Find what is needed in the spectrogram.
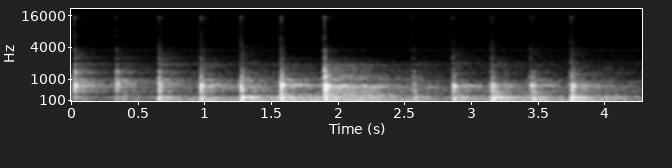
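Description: Instrumental introduction to a Hindi devotional song (bhajan): short pitched notes with sharp attacks and quick decays, played at about three notes a second.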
